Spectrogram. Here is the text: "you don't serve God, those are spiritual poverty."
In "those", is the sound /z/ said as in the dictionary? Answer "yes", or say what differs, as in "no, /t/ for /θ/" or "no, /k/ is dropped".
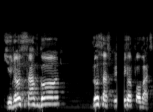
no, /s/ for /z/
